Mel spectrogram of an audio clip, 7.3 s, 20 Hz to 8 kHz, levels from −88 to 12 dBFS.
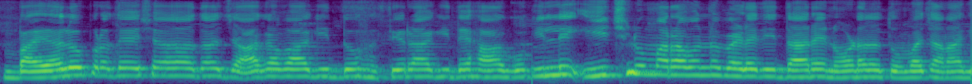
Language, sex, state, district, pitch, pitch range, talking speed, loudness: Kannada, male, Karnataka, Gulbarga, 210 Hz, 195-230 Hz, 105 wpm, -15 LUFS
